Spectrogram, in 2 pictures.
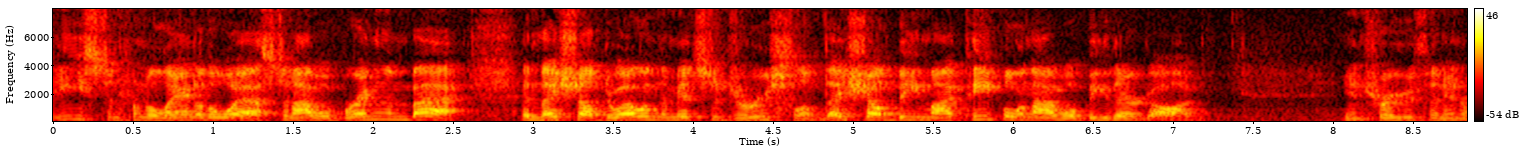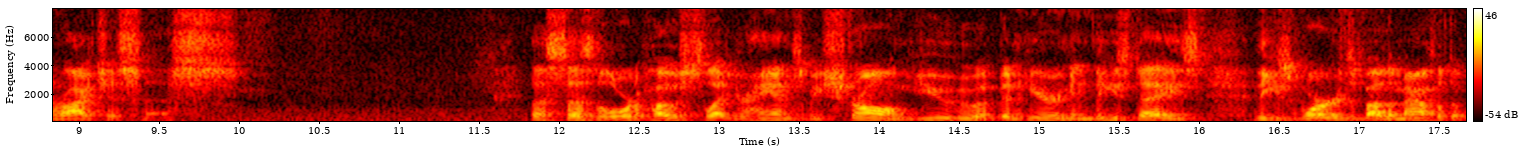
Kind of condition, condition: setting, large echoing room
